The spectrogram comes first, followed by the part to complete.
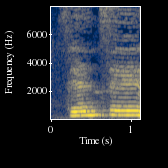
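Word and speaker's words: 先生: 선생님이라 나라로 많이 들어봤을 건 게 일본놈들이 생이라고 발음은 하지 않죠 발굴할 때 기회를 길게 빼줍니다 쓰기는 이야 우스워 어떻게 안 오니까 센세 라고 아주 센세 에센스 새 잘좀 자리에 이르렀다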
